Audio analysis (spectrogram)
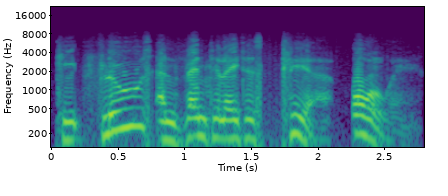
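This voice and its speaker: A man's voice: fairly high pitch, wildly swooping pitch, normal speed, no echo. A man reading a 1970s public safety announcement. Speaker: narrator. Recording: muffled, faintly noisy film soundtrack.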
